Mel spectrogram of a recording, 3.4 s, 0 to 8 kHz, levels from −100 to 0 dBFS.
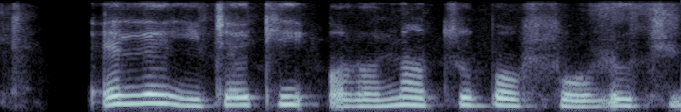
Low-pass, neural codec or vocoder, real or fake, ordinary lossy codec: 7.2 kHz; codec, 16 kHz in and 24 kHz out, 1.1 kbps, FireRedTTS-2 codec; fake; Opus, 24 kbps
